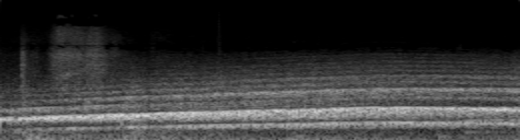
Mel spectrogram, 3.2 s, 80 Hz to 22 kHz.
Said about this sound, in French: La nuit, les sirènes d'alerte ont retenti dans de nombreuses villes israéliennes, visées par plus de 300 drones et missiles iraniens.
